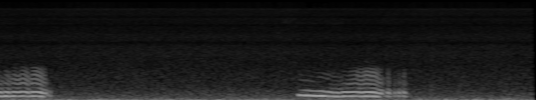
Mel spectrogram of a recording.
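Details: Sleeping after a long day, the domestic cat Maki gives two low, buzzy snoring breaths about three seconds apart in a quiet room.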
